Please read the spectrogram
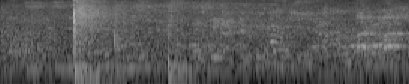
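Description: A volleyball struck three times in quick succession during a rally, sharp slaps about a second in, the first the loudest, over background voices.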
